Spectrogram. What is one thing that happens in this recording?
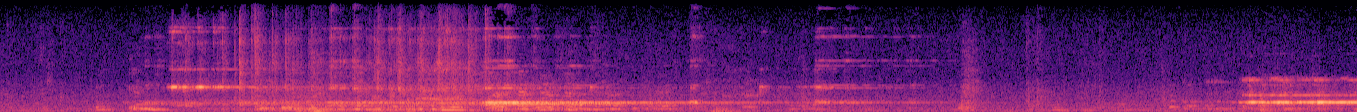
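Music plays through a loudspeaker.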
